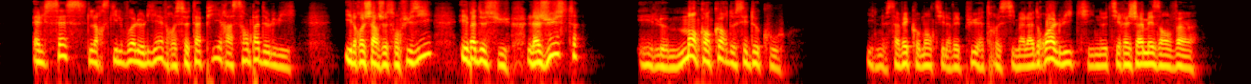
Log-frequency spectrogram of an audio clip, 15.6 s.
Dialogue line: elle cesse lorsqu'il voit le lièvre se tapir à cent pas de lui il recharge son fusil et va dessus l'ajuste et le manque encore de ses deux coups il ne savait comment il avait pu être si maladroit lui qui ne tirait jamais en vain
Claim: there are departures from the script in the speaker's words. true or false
false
